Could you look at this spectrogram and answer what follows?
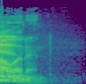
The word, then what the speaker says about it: Cullinan: And then finally, a 2020 Rolls-Royce Cullinan. Am I saying that right as well? – I think it's... Yeah, I think you are. I think Cullinan. It's Cullinan.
